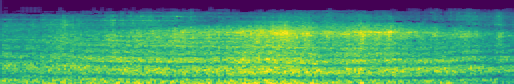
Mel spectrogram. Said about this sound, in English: Through clever material science and engineering, we can keep raising the operating temperatures of these jet engines to improve their efficiency and produce sustainable air travel in the future.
